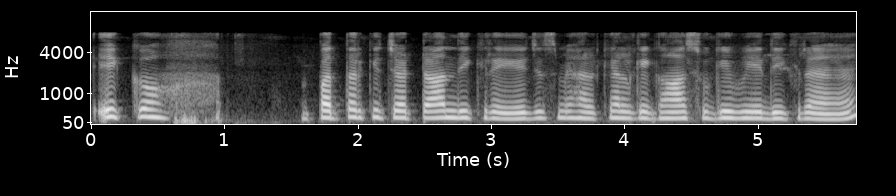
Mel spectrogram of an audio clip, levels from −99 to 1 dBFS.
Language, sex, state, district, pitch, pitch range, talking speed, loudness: Hindi, female, Chhattisgarh, Raigarh, 210 Hz, 200-220 Hz, 155 wpm, -19 LUFS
